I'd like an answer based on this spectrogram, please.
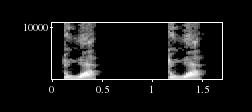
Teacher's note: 首先是浊音 d，d 需要预振动、浑浊地发音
